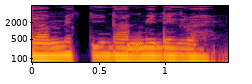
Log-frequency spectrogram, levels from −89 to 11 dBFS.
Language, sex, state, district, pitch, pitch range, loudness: Hindi, male, Arunachal Pradesh, Longding, 125 Hz, 120-125 Hz, -14 LUFS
